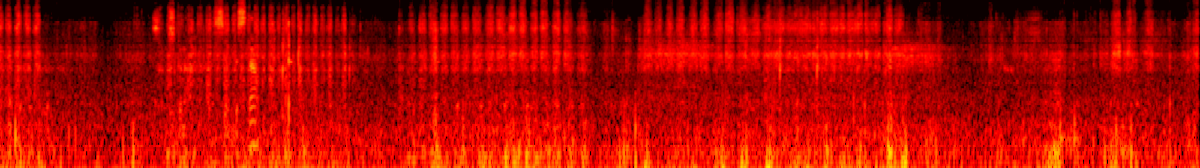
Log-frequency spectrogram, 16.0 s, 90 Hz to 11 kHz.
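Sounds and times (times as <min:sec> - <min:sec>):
sandpaper rubbing on wood: 0:00.0 - 0:00.7, 0:02.3 - 0:04.8, 0:05.4 - 0:07.9, 0:08.6 - 0:12.3, 0:14.6 - 0:16.0.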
